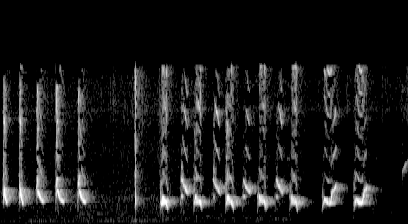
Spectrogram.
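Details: Greater green leafbird, cucak ijo, in full varied song meant to provoke other leafbirds into singing: a run of sharp descending chirps repeated about four per second, a brief pause, then faster downward-slurred notes, over a quiet low hum.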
